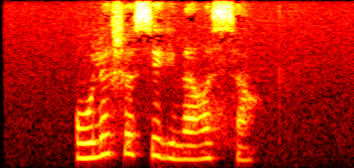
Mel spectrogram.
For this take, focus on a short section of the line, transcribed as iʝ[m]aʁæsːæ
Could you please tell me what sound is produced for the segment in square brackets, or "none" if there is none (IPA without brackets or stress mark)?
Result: n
